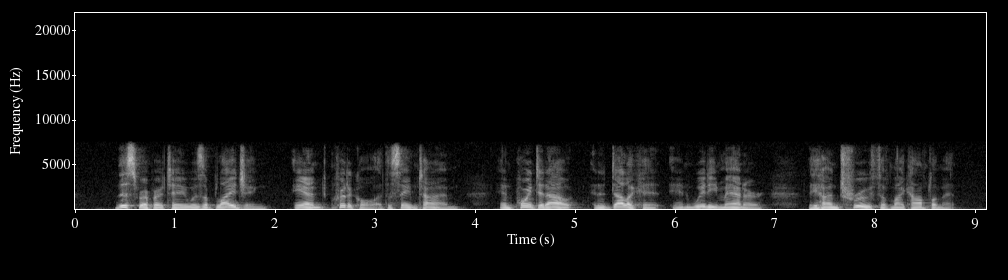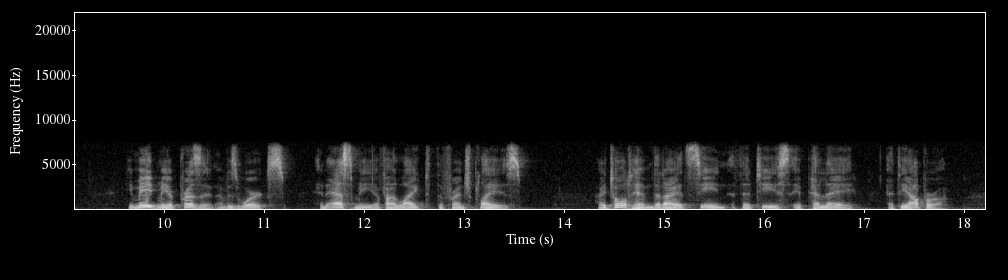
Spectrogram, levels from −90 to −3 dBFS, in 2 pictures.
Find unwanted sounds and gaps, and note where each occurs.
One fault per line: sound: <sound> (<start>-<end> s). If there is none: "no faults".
no faults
